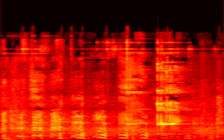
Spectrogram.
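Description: Wine glasses clink together once or twice in a toast, a bright ringing tap amid overlapping voices and light chuckling.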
